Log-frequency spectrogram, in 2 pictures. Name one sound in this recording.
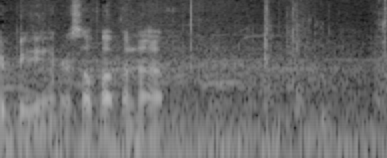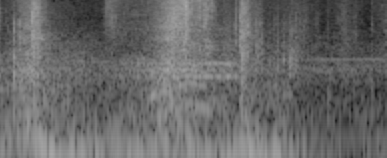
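A heavy wooden door creaks and thuds open.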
